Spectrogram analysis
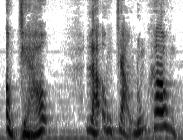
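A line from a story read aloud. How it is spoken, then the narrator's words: Loud shout. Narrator (Vietnamese): miệng gào to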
